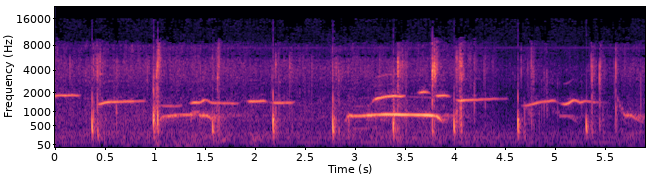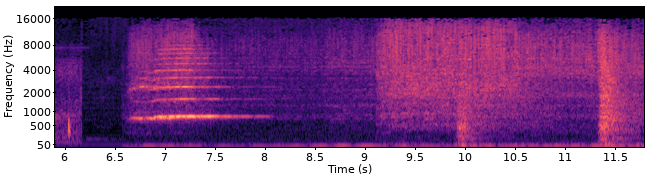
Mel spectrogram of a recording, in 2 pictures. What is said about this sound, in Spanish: Bueno, voy hacia el tren, que va a pitar su salida y no espera a nadie.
